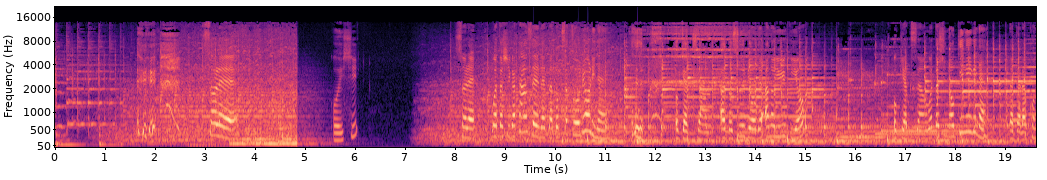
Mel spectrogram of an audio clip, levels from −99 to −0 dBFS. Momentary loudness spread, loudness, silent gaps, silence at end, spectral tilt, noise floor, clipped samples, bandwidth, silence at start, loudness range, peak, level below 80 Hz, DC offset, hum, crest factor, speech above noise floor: 14 LU; -15 LUFS; none; 0 s; -4 dB/octave; -68 dBFS; under 0.1%; 14 kHz; 0 s; 8 LU; 0 dBFS; -50 dBFS; under 0.1%; none; 16 dB; 54 dB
